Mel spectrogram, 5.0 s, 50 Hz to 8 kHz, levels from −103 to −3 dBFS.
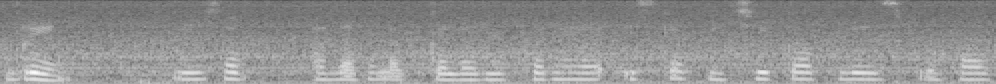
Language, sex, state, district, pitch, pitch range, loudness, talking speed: Hindi, female, Chhattisgarh, Raipur, 230 Hz, 220-235 Hz, -21 LUFS, 155 wpm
